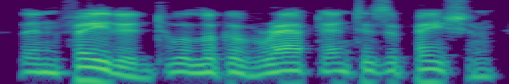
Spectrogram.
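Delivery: ordinary delivery, nothing marked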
